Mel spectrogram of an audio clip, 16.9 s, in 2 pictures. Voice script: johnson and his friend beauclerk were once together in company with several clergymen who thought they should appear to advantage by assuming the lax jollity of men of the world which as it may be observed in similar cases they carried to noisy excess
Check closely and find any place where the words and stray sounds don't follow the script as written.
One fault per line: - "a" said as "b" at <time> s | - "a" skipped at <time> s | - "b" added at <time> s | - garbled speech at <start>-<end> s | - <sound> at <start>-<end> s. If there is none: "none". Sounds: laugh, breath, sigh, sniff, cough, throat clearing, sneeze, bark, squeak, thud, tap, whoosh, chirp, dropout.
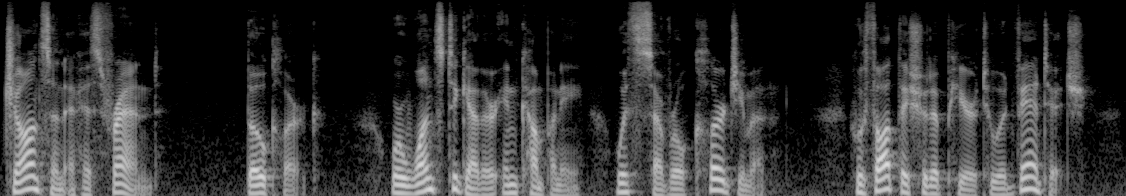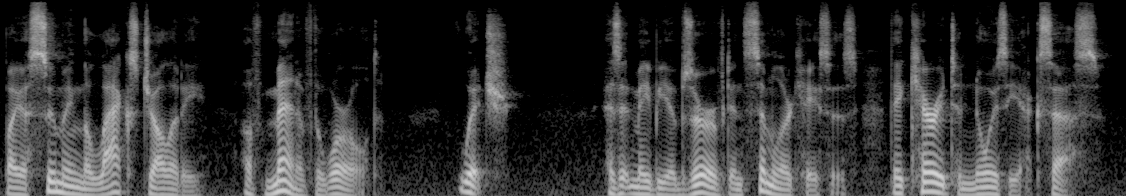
none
